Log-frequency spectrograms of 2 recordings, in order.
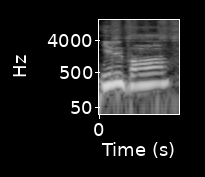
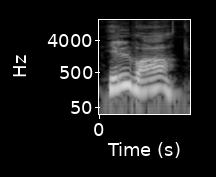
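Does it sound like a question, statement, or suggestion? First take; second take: suggestion; statement. First: It is said as an urging suggestion. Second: It is said as a plain answering statement. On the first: Telling someone to go ahead and use it. "권유형" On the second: Answering that one is using the toilet. "대답"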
